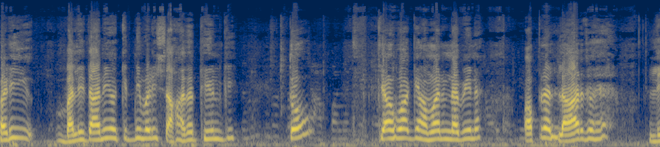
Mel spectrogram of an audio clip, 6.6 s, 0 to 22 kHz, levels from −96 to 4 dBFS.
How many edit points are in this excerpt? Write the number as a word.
zero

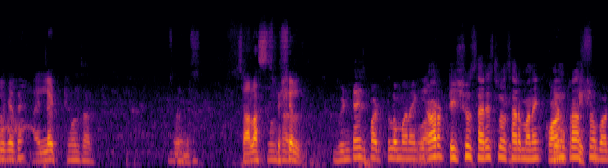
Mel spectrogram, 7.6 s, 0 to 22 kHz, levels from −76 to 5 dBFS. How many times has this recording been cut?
one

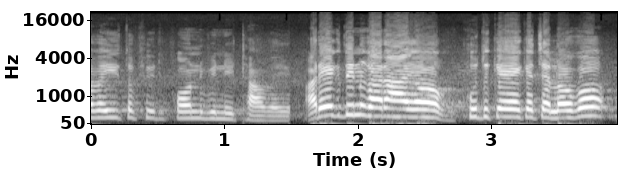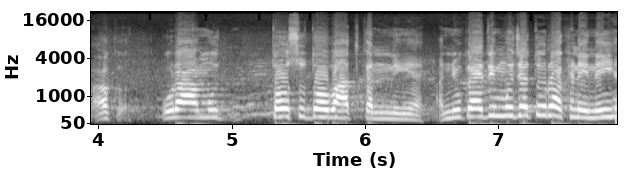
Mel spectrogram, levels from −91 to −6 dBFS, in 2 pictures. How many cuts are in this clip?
two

